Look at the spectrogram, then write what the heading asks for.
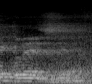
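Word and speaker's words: ἐκκλησία: Sua definição etimológica, a palavra etimologia, quer dizer, na raiz da expressão, na raiz da palavra, igreja, no grego se pronuncia eclésia, que quer dizer reunião ou assembleia, ou então chamados, tirados para fora.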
